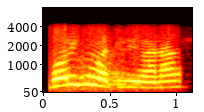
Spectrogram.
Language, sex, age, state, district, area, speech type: Odia, male, 45-60, Odisha, Nabarangpur, rural, conversation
